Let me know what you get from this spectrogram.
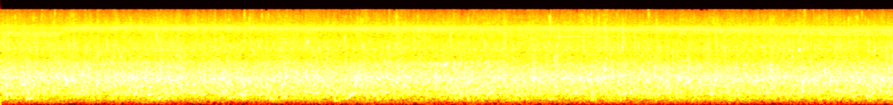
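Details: A steady, dense rush of flowing stream water fills the whole range, recorded on a summer night at Yokoze in Chichibu, Saitama, Japan, with no distinct animal calls standing out.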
